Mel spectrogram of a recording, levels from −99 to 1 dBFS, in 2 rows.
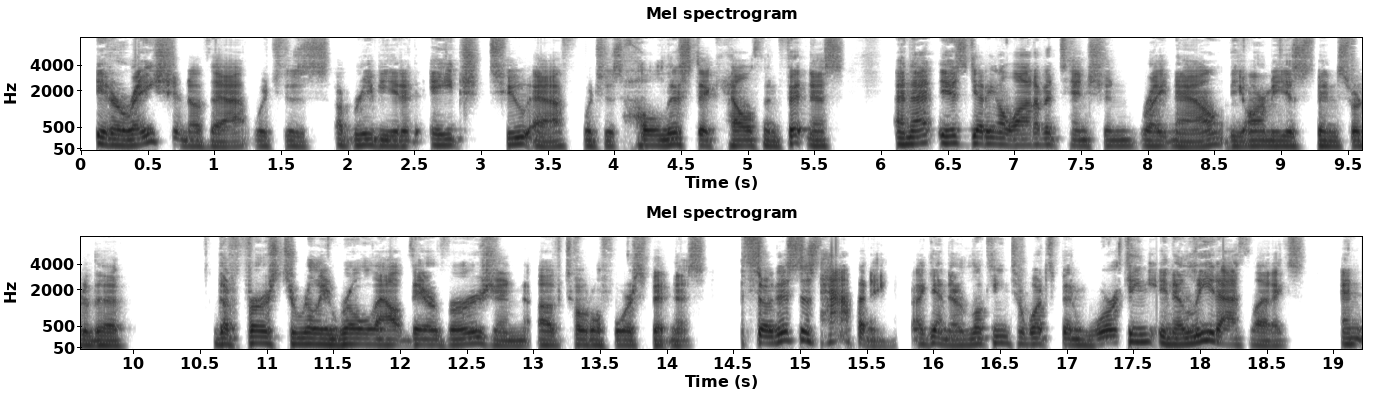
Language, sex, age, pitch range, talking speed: English, male, 40-59, 95-115 Hz, 180 wpm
